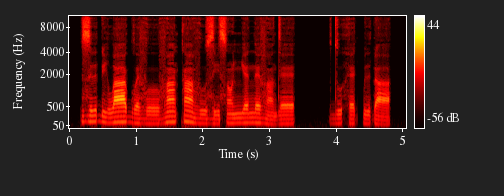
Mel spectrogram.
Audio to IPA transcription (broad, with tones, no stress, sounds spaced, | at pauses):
z ɨ˧ ɗ i˨ w aː˧ ɡʷ ɛ˨ v oː˨ v ã˦ k ã˦˨ v u˨ z i˨ s ɔ̃˧ ɲ ɛ˧ n ɛ˦ v ã˧ d ɛ˦ | d u˨ h ɛ˨ k͡p ɨ˨ ɗ a˨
